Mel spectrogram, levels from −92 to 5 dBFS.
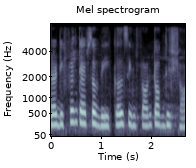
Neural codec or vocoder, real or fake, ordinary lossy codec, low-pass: none; real; AAC, 48 kbps; 7.2 kHz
